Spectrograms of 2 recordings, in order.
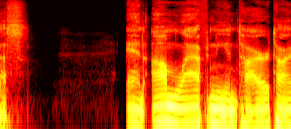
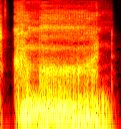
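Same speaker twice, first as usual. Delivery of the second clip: much lower, louder dare from the huge guy; big guy's challenge; 12 semitones lower, 5 dB louder than usual. Retold or imitated. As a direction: drop low and dare him to keep going. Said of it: "looks at me and goes".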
